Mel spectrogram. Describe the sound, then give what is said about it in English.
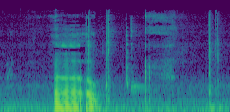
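Typing on a computer keyboard while entering an email address and password for a sign-in: a few faint, sharp keystroke clicks following a brief loud spoken word. “Type email and password.”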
